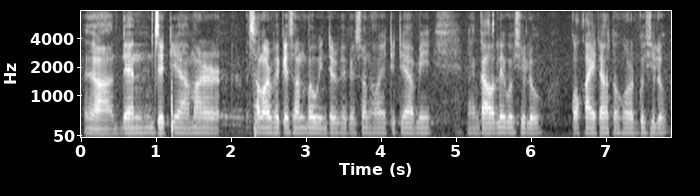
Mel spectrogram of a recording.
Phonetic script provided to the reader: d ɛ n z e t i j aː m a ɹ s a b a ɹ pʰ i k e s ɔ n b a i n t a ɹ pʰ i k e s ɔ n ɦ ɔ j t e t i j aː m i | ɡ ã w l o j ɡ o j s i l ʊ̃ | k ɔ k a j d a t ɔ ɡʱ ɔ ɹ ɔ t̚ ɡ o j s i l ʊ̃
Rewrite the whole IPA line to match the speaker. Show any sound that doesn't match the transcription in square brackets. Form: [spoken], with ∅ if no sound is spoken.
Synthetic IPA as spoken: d ɛ n z e t i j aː m a ɹ s a [m] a ɹ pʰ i k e s ɔ n b a i n t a ɹ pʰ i k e s ɔ n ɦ ɔ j t e t i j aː m i | ɡ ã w l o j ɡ o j s i l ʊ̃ | k ɔ k a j [t] a t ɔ ɡʱ ɔ ɹ ɔ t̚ ɡ o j s i l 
